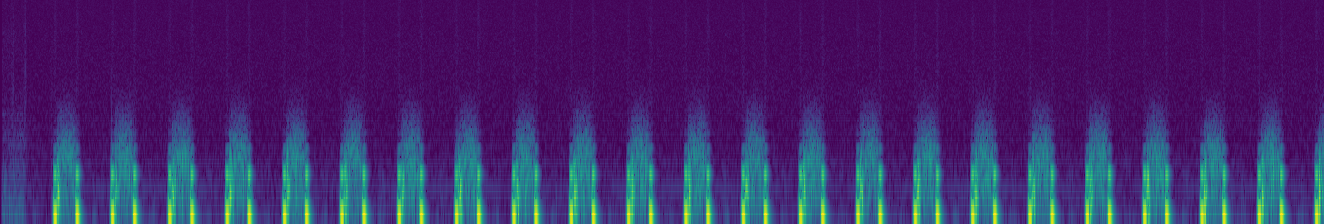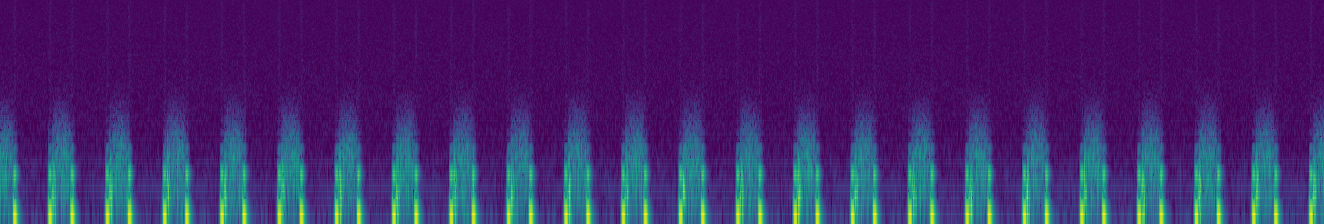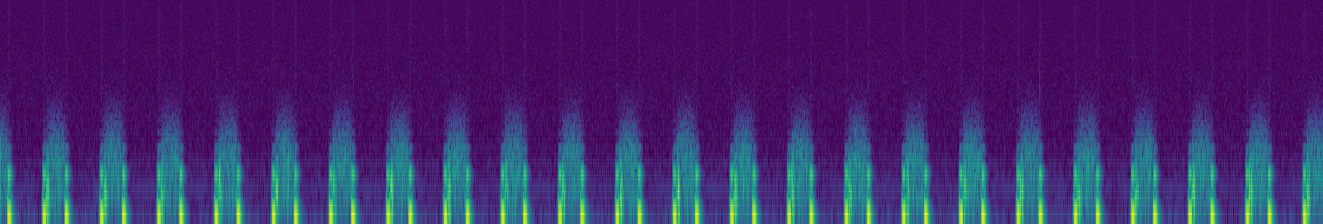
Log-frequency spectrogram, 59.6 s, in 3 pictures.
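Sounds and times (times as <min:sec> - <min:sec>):
systolic heart murmur over the pulmonary trunk: 0:00.8 - 0:59.5.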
